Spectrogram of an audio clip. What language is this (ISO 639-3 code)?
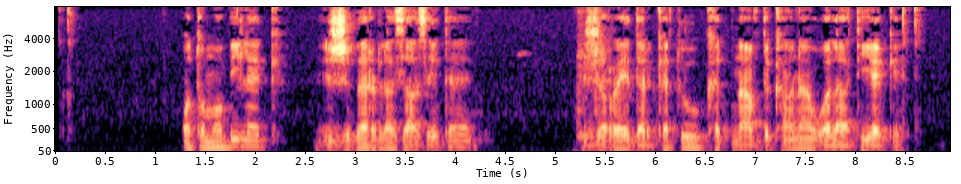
kur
